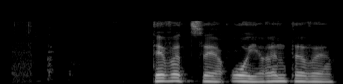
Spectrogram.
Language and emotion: Russian, neutral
